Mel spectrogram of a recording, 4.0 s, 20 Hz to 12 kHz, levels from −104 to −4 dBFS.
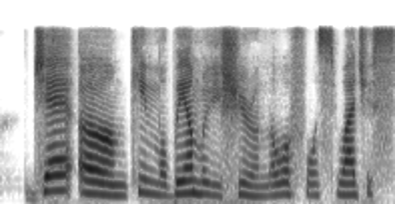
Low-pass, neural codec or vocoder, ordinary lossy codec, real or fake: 7.2 kHz; codec, 16 kHz, 0.5 kbps, X-Codec, WavLM features, trained on Multilingual LibriSpeech; none; fake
